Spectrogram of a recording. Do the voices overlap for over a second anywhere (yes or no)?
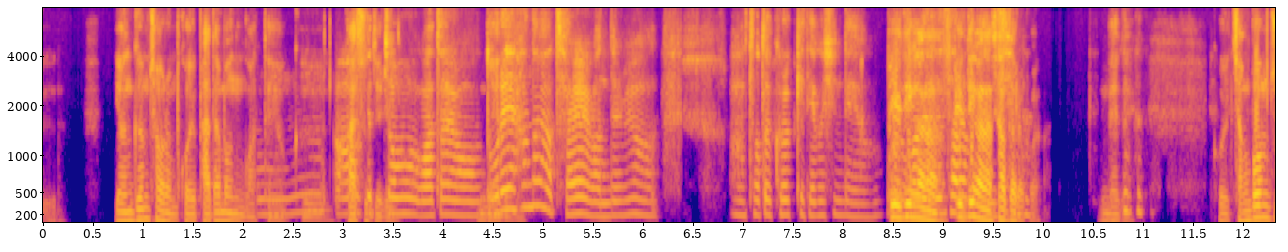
yes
